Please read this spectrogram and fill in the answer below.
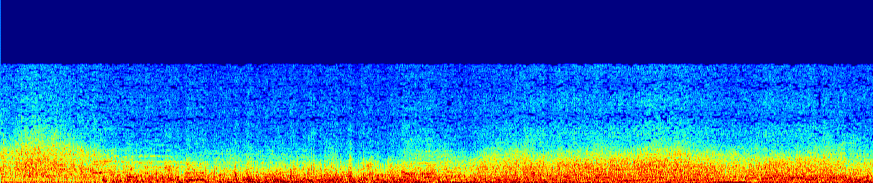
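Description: Cartoon earthquake sound effect: a loud, steady rumble of shaking and crumbling stone.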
